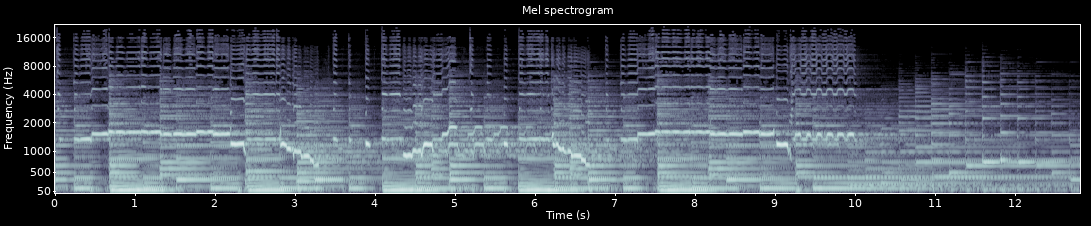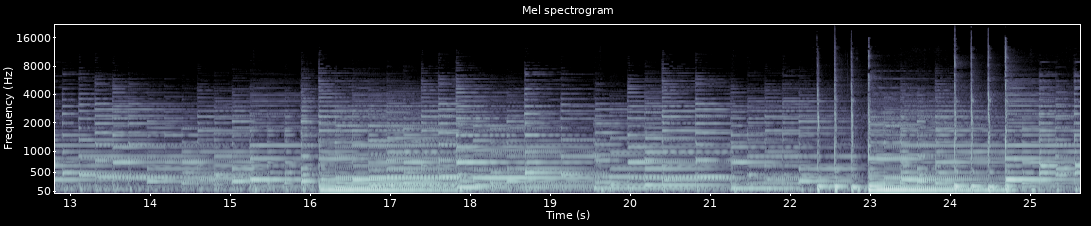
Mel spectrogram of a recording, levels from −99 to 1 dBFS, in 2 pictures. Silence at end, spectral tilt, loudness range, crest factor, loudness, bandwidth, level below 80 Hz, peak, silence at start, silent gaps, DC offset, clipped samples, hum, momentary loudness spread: 0 s; -6 dB/octave; 10 LU; 16 dB; -19 LUFS; 17 kHz; -30 dBFS; -2 dBFS; 0 s; none; under 0.1%; under 0.1%; none; 13 LU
